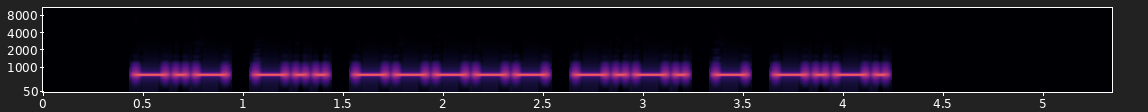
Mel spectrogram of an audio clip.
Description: Morse code, heard as a keyed tone, about 23 wpm, 700 Hz. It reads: KD0CTC
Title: Speed Racing - USA 2x3 Call Signs 20wpm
